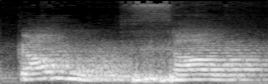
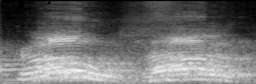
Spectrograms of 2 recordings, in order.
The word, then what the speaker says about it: কাউসার: জলি বলে নাউজুবিল্লাহ এজন্য আমাদের খেয়াল করতে হবে কাউসার কাউসার কাউসার কাউসার ইন্নাকাল কাউসার গুন্নাটা আরেকটু করতে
